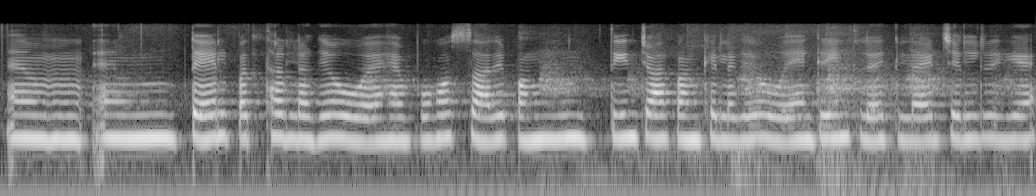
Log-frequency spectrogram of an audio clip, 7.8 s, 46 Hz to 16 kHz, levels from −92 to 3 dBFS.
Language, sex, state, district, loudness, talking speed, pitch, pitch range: Hindi, female, Bihar, West Champaran, -16 LUFS, 180 wpm, 250 Hz, 245-255 Hz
